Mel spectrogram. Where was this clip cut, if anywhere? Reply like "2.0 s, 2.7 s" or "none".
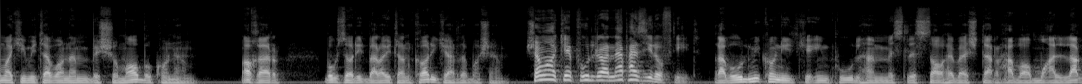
5.2 s, 7.1 s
